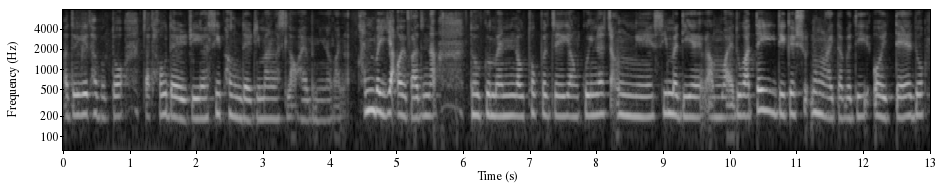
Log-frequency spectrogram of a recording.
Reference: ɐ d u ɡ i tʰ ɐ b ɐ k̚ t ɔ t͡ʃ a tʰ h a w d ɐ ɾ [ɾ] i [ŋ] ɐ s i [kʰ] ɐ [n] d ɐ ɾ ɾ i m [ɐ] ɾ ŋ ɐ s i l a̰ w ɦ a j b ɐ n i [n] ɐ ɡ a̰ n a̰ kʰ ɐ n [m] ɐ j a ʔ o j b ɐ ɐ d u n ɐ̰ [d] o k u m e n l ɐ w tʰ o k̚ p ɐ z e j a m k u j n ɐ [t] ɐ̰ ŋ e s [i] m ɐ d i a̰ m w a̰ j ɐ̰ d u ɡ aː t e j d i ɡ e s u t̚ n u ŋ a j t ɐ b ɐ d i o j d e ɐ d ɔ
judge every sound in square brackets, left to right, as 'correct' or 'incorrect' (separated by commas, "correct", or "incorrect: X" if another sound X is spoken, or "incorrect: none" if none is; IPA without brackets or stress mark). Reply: correct, correct, incorrect: pʰ, incorrect: ŋ, incorrect: a, correct, incorrect: b, correct, incorrect: t͡ʃ, correct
